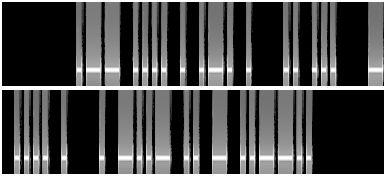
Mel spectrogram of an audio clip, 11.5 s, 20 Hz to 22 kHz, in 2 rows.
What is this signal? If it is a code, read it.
Morse code, heard as a keyed tone, about 17 wpm, 700 Hz. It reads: WHERE IS THE EXIT?
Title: Sentences from Top 1100 Words 17wpm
